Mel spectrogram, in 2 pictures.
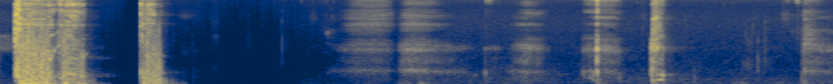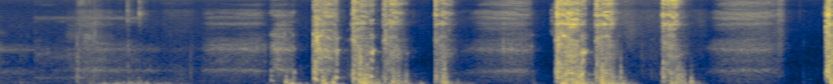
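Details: Girl with a barking cough of unknown cause: repeated harsh, explosive coughs in clusters with quieter breaths between; poor recording quality.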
